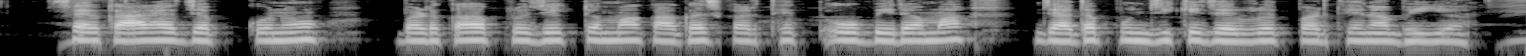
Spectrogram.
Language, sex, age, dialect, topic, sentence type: Chhattisgarhi, female, 18-24, Western/Budati/Khatahi, banking, statement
